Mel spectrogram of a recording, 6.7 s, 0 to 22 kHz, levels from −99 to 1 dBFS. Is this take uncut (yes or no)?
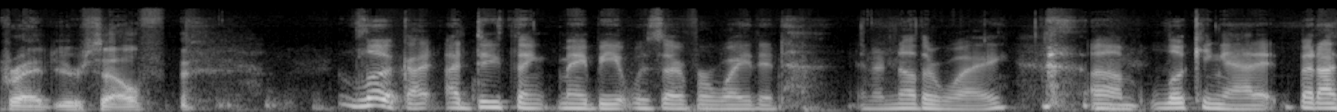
yes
